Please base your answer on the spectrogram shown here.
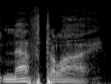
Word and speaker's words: Naphtali: name there is Zebulon the second one is NAFTA lie NAFTA lie might help you as we read that if you know their correct pronunciation alright we're going to read those two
